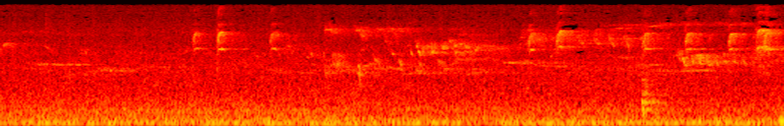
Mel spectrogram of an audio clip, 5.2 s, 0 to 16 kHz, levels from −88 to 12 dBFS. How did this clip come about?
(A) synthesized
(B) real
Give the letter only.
A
